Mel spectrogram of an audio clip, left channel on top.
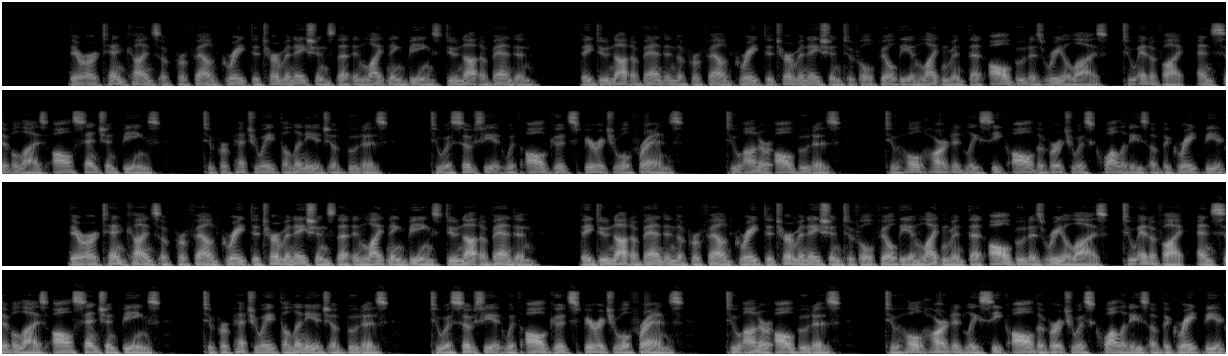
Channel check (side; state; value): left; quieter; 4.7 dB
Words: There are 10 kinds of profound great determinations that enlightening beings do not abandon. They do not abandon the profound great determination to fulfill the enlightenment that all Buddhas realize, to edify and civilize all sentient beings, to perpetuate the lineage of Buddhas, to associate with all good spiritual friends, to honor all Buddhas, to wholeheartedly seek all the virtuous qualities of the great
